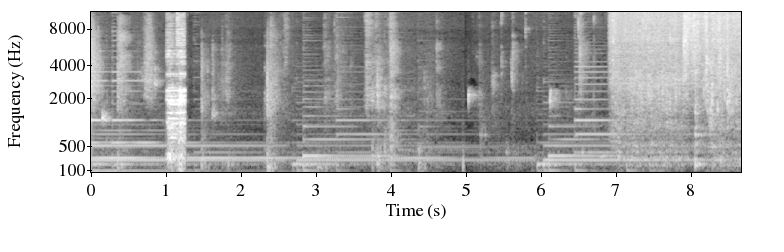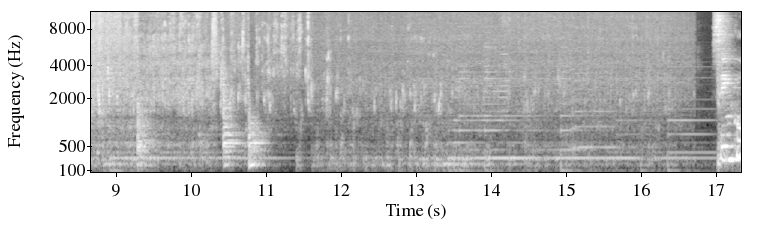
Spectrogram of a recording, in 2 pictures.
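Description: Tap water runs and splashes into a steel sink during cleaning, in intermittent bursts with drips and clinks in between, close by.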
